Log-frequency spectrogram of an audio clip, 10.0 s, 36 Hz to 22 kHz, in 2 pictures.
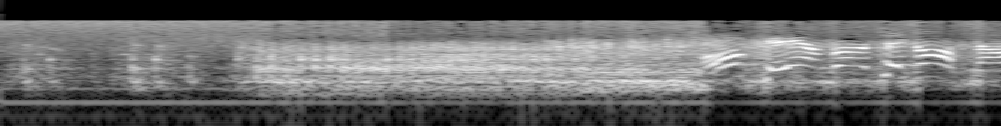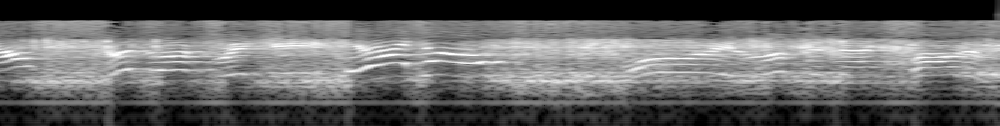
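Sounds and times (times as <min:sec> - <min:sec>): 
homemade flying machine engine cranked to start: 0:01.2 - 0:09.9.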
